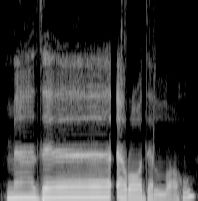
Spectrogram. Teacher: ذا چار ہر کا لمبا ہوگا، یہ ہے مد منفصل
